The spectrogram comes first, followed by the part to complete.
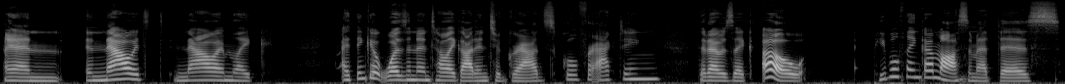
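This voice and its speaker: A woman's voice: on the low side, lively intonation, unhurried, bright, forceful tone, clean tone, dry recording. An American woman chatting casually as an interview guest, informal and self-deprecating, thinking aloud as she goes. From Washington state, United States. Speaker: comedian and actress, interview guest. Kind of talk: casual chat.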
